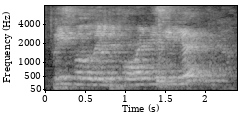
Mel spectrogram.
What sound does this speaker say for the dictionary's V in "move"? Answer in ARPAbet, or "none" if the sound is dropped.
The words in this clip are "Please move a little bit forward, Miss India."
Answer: none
